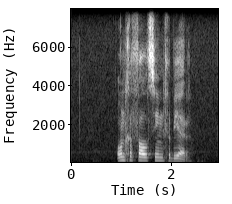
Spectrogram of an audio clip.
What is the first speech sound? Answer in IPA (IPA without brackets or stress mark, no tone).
ɔ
